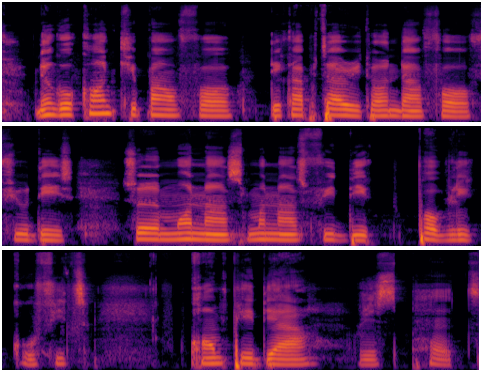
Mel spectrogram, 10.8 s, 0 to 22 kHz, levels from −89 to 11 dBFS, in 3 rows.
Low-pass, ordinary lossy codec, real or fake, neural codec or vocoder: none; none; real; none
